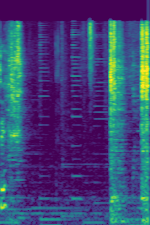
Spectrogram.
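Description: Soft background music with steady tones. Near the end comes a sudden noisy scrape as a perforated stainless steel range hood filter is handled against the sink.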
